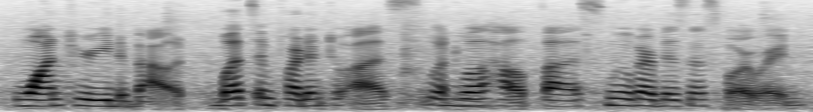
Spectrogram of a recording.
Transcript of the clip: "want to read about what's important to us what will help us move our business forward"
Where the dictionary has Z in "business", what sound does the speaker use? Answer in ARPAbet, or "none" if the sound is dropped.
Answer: Z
